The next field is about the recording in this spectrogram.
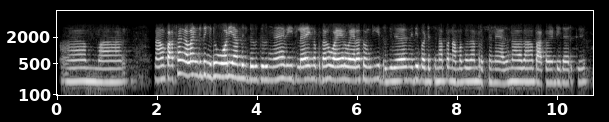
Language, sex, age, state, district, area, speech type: Tamil, female, 18-30, Tamil Nadu, Pudukkottai, rural, conversation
